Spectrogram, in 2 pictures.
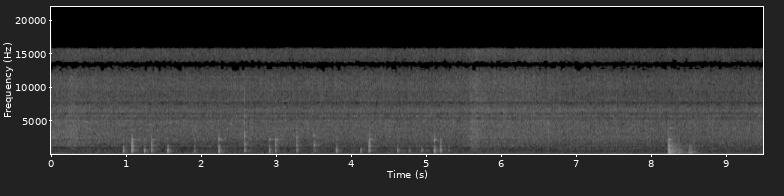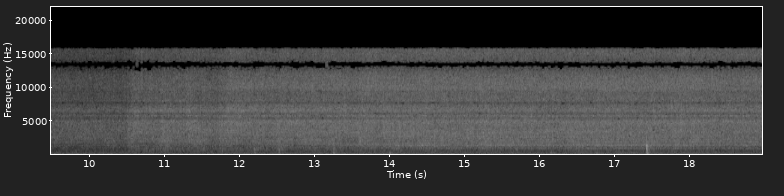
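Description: Two pounds of ground beef cook in a hot pan for tacos. A few light stirring clicks and a thump come first, then a broad, steady sizzle swells and holds loud and close, alone without talk.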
